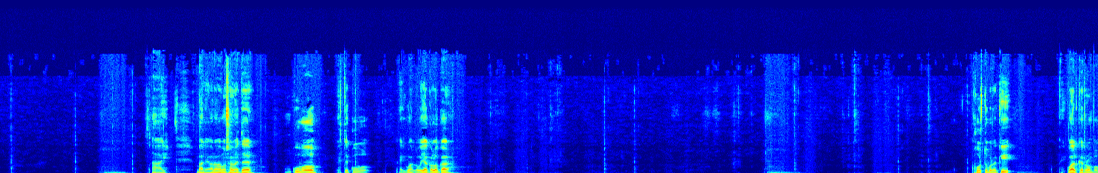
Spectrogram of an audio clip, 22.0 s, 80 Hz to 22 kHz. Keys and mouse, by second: 2.5-5.2 drag, 3.7 shift+a, 6.3 s, 7.4 g, 9.7 g, 10.9 g, 12.2 s, 14.6 KP_Subtract, 15.2 ., 16.7 g, 18.3 g, 21.5-21.9 drag.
